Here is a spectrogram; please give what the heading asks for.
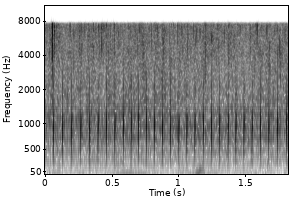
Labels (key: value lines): label: biophony, rattle
recorder: SoundTrap 500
